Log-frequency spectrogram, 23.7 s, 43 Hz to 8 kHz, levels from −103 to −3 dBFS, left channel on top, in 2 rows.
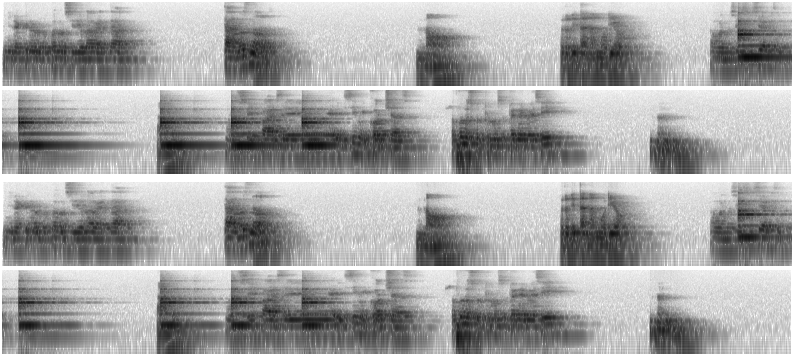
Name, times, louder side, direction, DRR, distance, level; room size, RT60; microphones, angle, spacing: voice 1, 0.0-1.8 3.3-4.0 10.6-11.7 15.2-17.9 18.6-20.2, left 1 dB, 70° left, 0 dB, 0.7 m, -23 dB
voice 2, 6.2-6.7 8.4-9.4 14.2-14.5 18.7-18.8 21.6-22.1, right 3 dB, 50° right, 4 dB, 0.4 m, -23 dB
sound 1, 10.7-10.8 11.0-11.7 12.1-12.8 14.2-14.9 15.3-16.0 16.3-16.8, left 4 dB, 20° left, 0.4 m, -16 dB
3.8 x 2.6 x 2.4 m, 0.74 s
head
